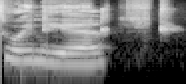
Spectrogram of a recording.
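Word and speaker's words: Toinia: mom um named me toy Nia and Nia in Swahili means purpose so you know it was it was on purpose my name is pronounced twinia and my son has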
